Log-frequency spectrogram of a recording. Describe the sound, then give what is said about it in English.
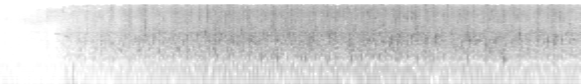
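Fresh spring water at New Harmony Farm, north of Johannesburg, South Africa, below the Magaliesberg Mountains, trickles and splashes steadily after a brief quiet start, a continuous bright babble with no voices. “Fresh spring water nourishes New Harmony Farm north of Johannesburg in the shadow of the Magaliesberg Mountains.”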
